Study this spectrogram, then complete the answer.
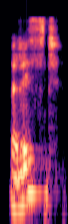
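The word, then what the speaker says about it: wrist: आर के पहले W silent होता है, आर के पहले अगर डब्ल्यू आ जाए तो वो साइलेंट रहेगा, वो शब्द साइलेंट रहेगा। कैसे रहेगा? Wrong, राइट, rap, wrapper, रिस्ट।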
